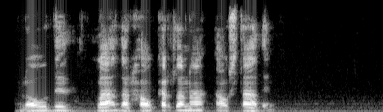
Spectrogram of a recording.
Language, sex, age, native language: Icelandic, male, 50-59, Icelandic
